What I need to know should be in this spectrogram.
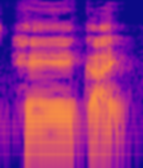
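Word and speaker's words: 閉会: 발음은 해까이. 폐 발음이라 해 되갑니다.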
